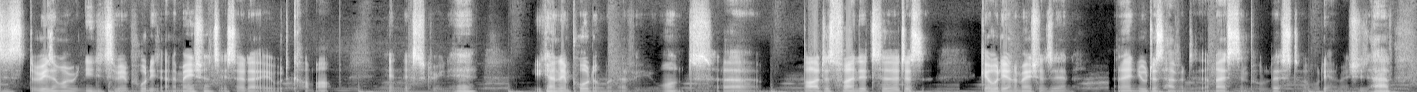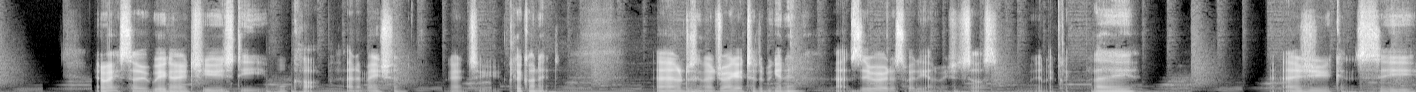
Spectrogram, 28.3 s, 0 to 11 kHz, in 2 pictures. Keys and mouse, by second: 20.3-22.1 drag, 23.0-24.0 drag, 24.6 space.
